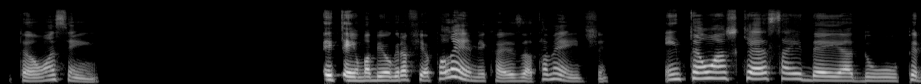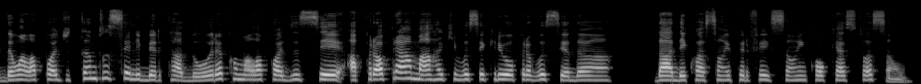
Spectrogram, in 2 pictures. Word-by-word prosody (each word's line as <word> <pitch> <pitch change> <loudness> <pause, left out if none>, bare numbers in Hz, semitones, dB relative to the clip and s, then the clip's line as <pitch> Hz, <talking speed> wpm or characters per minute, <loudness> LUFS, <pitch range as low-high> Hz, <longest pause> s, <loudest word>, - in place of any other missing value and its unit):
Então 155 +4 -2
assim. 195 - -5 2.2
E 215 -1 +9
tem 185 -4 +7
uma 180 +1 +3
biografia 190 +7 +2
polêmica, 220 - +2
exatamente. 155 - -4 0.6
Então 245 +5 +3
eu - - +7
acho 280 -1 +2
que 295 - -10
essa 265 0 +4
ideia 190 -7 +2
do 165 0 -7
perdão 205 +1 -1
ela 215 0 0
pode 220 -2 -3
tanto 275 +1 -3
ser 275 +2 -2
libertadora 205 -1 -3
como 245 -4 -5
ela 220 +1 0
pode 220 -1 -3
ser 230 0 +3
a 205 - +1
própria 245 +5 +2
amarra 230 -4 +1
que 235 +1 -10
você 235 +1 -3
criou 230 -1 +1
para 225 0 -4
você 220 -1 -3
da 195 0 -3 0.4
da 200 0 +4
adequação 200 +1 -3
e - - -7
perfeição 210 -1 -7
em 205 - -9
qualquer 205 0 -4
situação. 200 - -8
215 Hz, 135 wpm, -23 LUFS, 190-235 Hz, 2.2 s, E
